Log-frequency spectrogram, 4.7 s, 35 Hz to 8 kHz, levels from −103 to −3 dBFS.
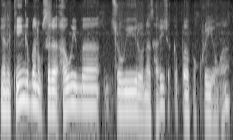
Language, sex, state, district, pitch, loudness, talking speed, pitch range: Garo, male, Meghalaya, West Garo Hills, 120 Hz, -19 LUFS, 130 wpm, 105-135 Hz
